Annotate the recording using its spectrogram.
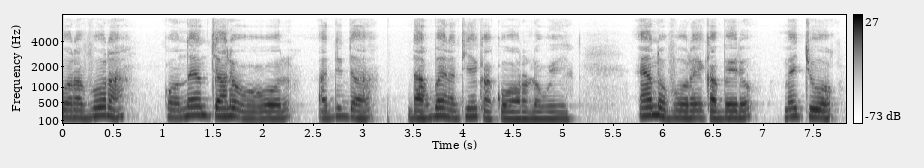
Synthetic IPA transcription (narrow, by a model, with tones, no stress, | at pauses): o˨ɾa˨vo˦ɾa˨ | kɔ˨nɛ˦nt͡ʃa˦lɔ˦o˨ʊ˨l | a˨di˦da˨ | dɔ˨k̚bɛ˦na˨tje˦ka˨kwɔ˨ɾɔ˨lo˨wɪ˨l | ɛ˦ntɔ˨vo˨ɾo˨i˨ka˨be˨do˨ | mɛ˦t͡ʃo˦k̚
